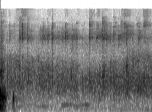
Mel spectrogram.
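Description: A man's voice ends the word "right", then faint steady background hiss of room noise.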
